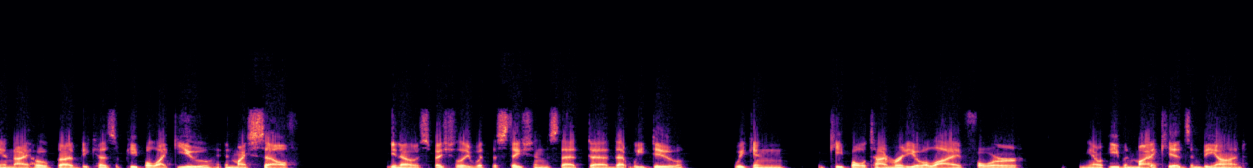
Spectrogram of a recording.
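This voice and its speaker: A middle-aged man chatting as an interview guest in a halting, conversational way, on a slightly muffled recording. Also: low-pitched, a bit bright, dry recording. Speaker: interview guest, internet radio station operator. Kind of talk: casual interview chat.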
